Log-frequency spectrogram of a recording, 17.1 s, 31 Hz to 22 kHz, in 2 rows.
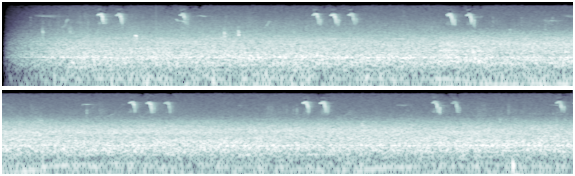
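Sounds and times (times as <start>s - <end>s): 
low rumbling background noise: 0.1s - 17.1s
great tit Parus major calls: 0.5s - 8.6s, 9.8s - 11.2s, 13.0s - 17.1s.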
